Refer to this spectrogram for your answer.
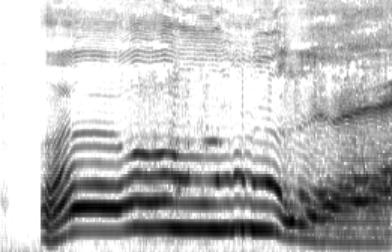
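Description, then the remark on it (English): A person imitates the howl a distressed cat made on an airborne plane: one loud, drawn-out wail that starts low, swoops up and holds, then drops lower near the end, with a strained, nasal tone. “And on the plane, the cat started, once we were airborne, the cat started making a noise that sounded kind of like this.”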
